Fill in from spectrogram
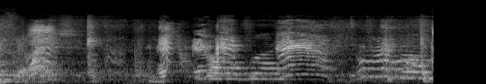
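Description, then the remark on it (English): An angry cat in a video yowls and growls loudly, its drawn-out wavering cries rising and falling in a continuous stream for several seconds before cutting off abruptly. “It's really bad when cats are like that.”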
